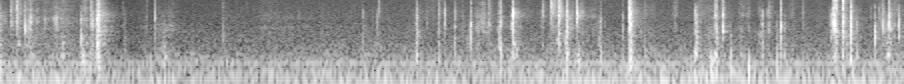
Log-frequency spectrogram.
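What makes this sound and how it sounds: Fingertips and nails scratch and crinkle the thin plastic shrink wrap sealing a solid, rigid Blu-ray box set, working over its top and spine. Bright, dry crackles and sharp ticks come in scattered bursts over a faint steady hum, with a loud snap near the start and denser clusters toward the end.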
